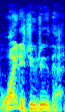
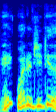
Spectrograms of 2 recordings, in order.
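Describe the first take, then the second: First: The question sounds accusing and judgmental. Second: The question sounds light and genuinely curious.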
